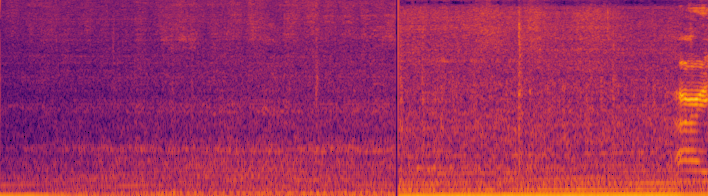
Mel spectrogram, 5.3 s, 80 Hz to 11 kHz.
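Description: A Honda S2000 with newly changed fuel injectors drives along, its engine a steady low rumble that jumps louder midway as the car accelerates, with a faint higher whine near the end.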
